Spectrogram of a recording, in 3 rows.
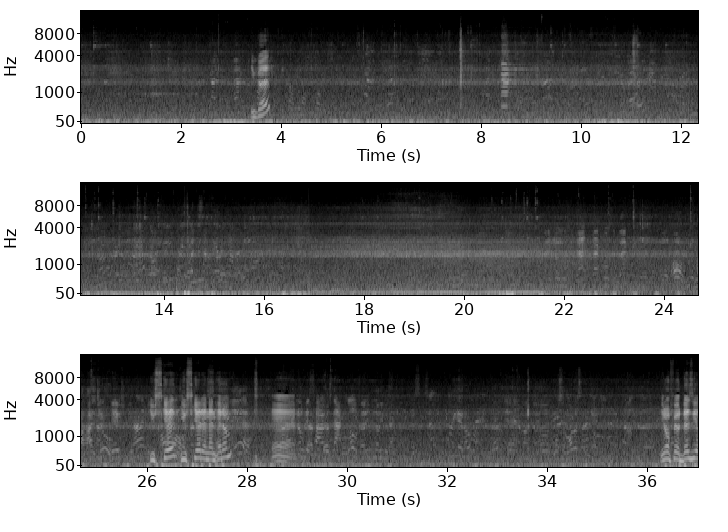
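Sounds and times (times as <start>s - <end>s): car horn tooting: 8.4s - 8.8s
cars passing: 14.6s - 37.0s.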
